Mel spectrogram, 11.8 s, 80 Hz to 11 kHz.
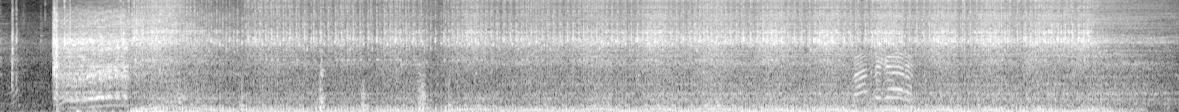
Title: Bmw v12 misfire #automobile #luxurycar #v12 #bmwm5 #real #trending #mechanic #bmw760i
